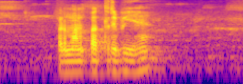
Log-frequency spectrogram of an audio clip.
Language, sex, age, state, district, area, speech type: Hindi, male, 30-45, Bihar, Madhepura, rural, spontaneous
